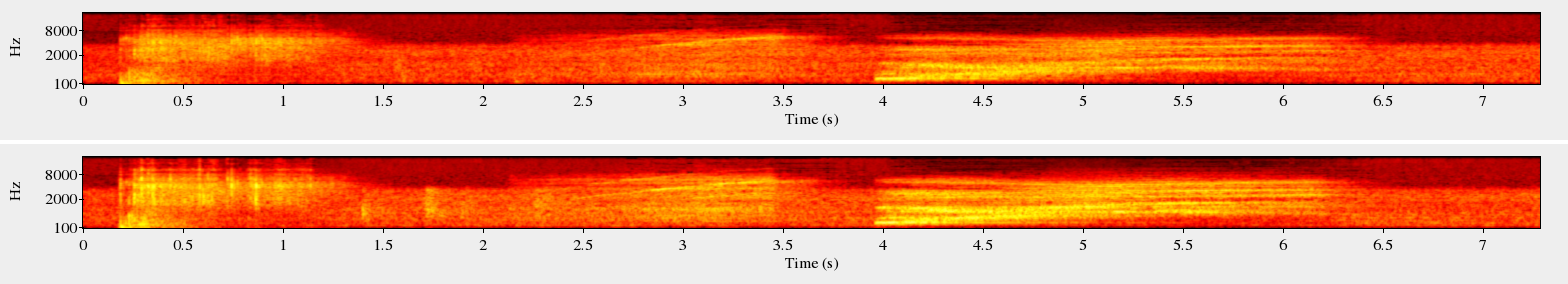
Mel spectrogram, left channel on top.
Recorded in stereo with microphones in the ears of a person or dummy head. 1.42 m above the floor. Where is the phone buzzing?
No phone buzzing in this recording.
